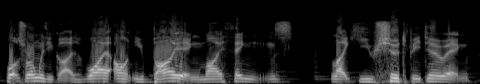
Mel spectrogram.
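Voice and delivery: usual speaking voice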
